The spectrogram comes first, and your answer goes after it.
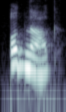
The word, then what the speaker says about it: Однак: Однак, however. Однак. Однак. So you can see we have here this letter D, but it sounds like silent. Однак. I don't say однак. I don't pronounce like this. Однак.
